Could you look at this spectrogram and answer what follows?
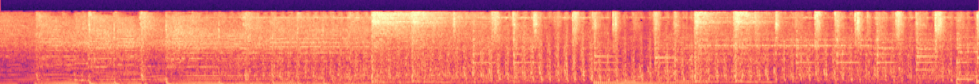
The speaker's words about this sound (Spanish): Bueno, ahí está el helicóptero y ya estamos montados para ver a dónde nos lleva mi colega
